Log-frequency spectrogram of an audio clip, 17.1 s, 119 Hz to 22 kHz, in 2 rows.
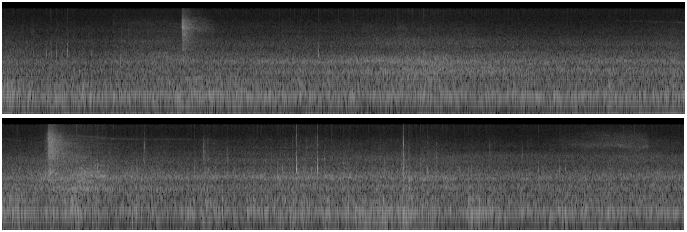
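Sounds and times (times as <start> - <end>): road noise inside moving car: 0.0 - 17.0
bus air brakes hissing: 9.0 - 9.7.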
